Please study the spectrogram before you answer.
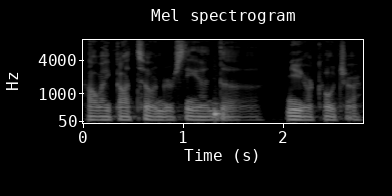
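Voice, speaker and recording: Deep-voiced man, halting and repetitive. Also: completely flat delivery, darkish tone. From Taiwan. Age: 40s. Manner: hesitant, halting, repeats himself. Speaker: guest. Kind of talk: podcast interview.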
